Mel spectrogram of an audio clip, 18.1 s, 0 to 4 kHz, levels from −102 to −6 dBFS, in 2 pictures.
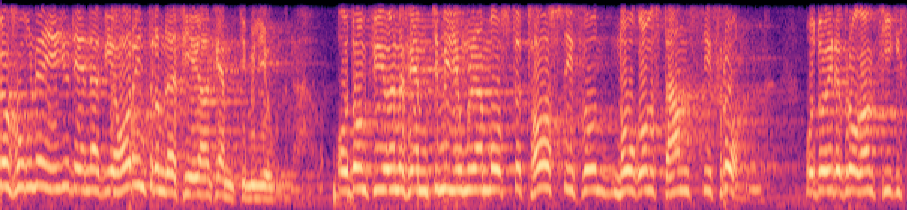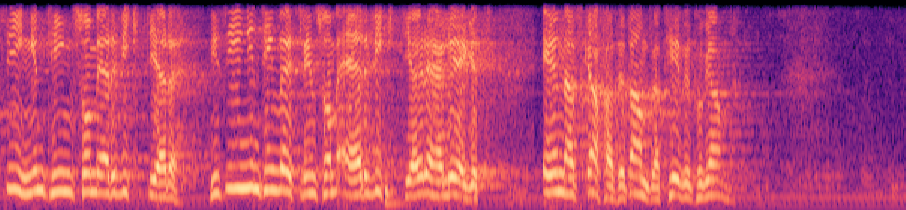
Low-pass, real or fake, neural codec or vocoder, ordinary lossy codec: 3.6 kHz; real; none; none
